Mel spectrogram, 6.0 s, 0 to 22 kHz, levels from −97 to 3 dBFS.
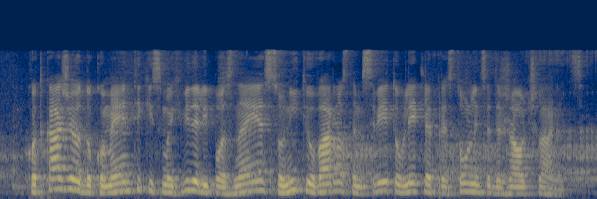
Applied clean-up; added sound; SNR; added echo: none; Sliding door; 19 dB; none.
